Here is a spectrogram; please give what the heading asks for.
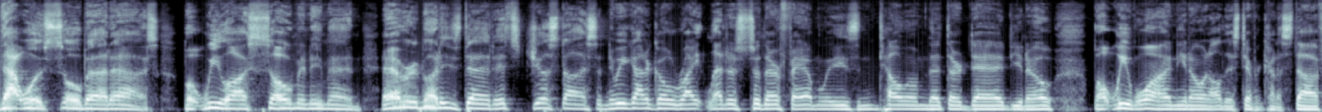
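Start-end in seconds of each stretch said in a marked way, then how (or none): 0.0-11.7 put-on mock-angry yelling, higher and louder. Retelling how Josh yelled at them on the roof: imitating Josh yelling in mock anger. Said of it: "yelling at us".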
